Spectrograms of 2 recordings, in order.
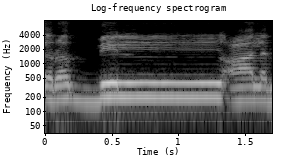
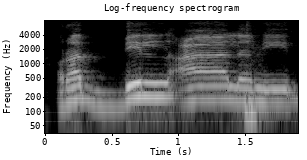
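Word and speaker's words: العالمين: جیسے یہ غلط ہوگا کہ رب العالم، یہ نہیں، یہ نظموں میں چل جاتا ہے لیکن تلفظ میں نہیں چلتا. یہاں پہ ہوگا رب لام کلیئر ہو رب العالمین.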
